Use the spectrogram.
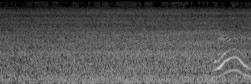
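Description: A waterfall gives off a steady, close, full roar of rushing water that holds even throughout, with a brief high warbling tone rising over it near the end.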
